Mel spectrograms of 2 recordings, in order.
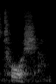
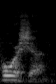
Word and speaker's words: Torsha: hope she's doing well her name is torsha not porsha torsha just like portia but with the t don't ask me to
